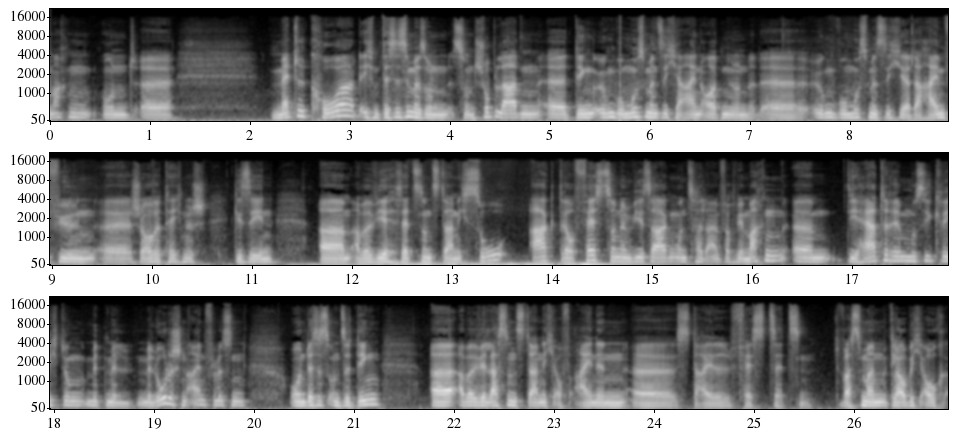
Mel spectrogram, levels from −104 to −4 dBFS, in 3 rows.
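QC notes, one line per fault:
5.70 s, repeated buffer: a tiny slice, about 1.5 ms and consistent with a 64-sample buffer, replays twice with hard joins, giving a brief click.
13.24 s, repeated buffer: a tiny slice of the same size plays three extra times when fresh audio arrives late, making a slightly longer click-buzz as a few milliseconds go missing.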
